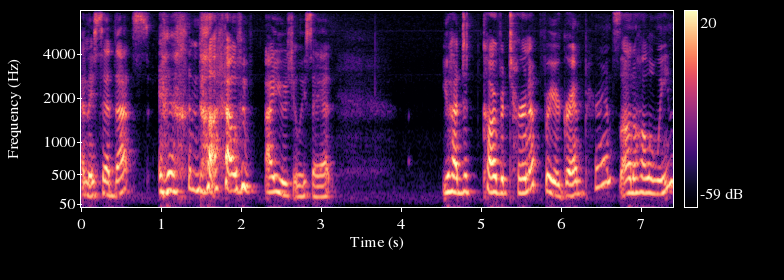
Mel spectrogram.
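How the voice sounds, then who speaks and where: This woman has a Midwestern accent and a fairly high pitch. She talks at a moderate pace with lively intonation. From US Midwest. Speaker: streamer. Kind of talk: casual livestream chat while crafting. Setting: livestream. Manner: hesitant, many fillers.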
